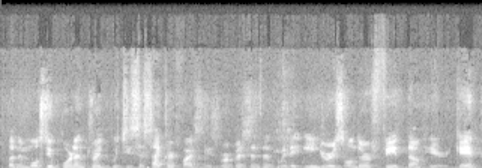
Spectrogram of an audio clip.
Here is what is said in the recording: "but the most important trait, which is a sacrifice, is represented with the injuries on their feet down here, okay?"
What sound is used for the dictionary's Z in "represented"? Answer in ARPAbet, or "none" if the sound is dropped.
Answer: S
